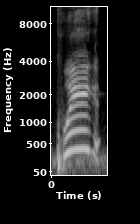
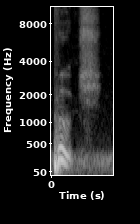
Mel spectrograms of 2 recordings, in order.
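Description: First: The name ends with a hard g sound. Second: The name ends with a ch sound. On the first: This is the common way people say it. "so it's Puig" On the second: The player himself says it this way. "but he says Pooch"

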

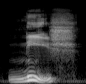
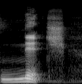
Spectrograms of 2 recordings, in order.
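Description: First: The word is said with a French pronunciation. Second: The word is said with an English pronunciation. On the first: This is a more recent pronunciation that became accepted. "another pronunciation that has been accepted for the last 50 to 60 years" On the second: This is the long-established traditional pronunciation. "the correct pronunciation is niche"

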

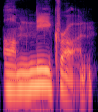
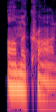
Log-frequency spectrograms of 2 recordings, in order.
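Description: First: The word has an N sound after the O. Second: The word has no N sound after the O. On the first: The speaker calls it wrong. "It's not Omnicron" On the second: The speaker calls it right. "There's no N, it's Omicron"

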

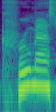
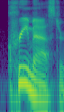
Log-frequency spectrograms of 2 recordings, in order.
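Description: First: The first syllable sounds like 'crew'. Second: The first syllable sounds like 'cre'. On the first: "So I'm saying it wrong" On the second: "C-R-E Master"

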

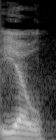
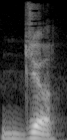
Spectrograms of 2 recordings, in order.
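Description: First: The word begins with a y sound. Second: The word begins with a j sound. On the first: The speaker calls it wrong. "that's not yo" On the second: The speaker calls it right. "With like a jo. J"

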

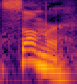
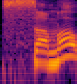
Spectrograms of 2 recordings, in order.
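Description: First: It is said in his own American accent. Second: It is said in a put-on Austrian accent.

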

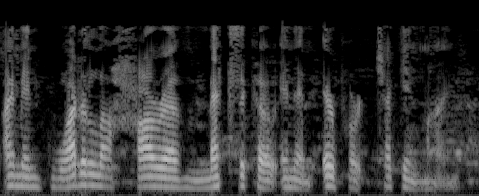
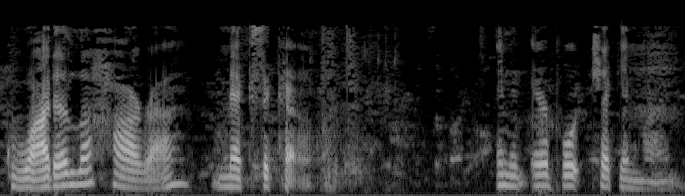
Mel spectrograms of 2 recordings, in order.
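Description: First: It is said at normal speed. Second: It is said very slowly.

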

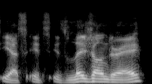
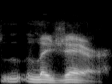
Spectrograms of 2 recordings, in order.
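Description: First: The final 'dre' of the name is pronounced. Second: The final 'dre' of the name is silent. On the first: The speaker calls it right. "But it's Legendre" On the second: The speaker calls it wrong. "like almost the whole end, D-R-E at the end was silent"

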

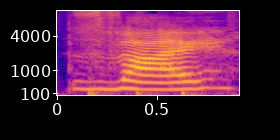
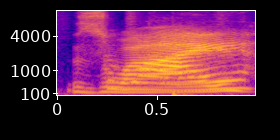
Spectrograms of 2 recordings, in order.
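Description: First: The W is pronounced like an English V. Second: The W is pronounced like an English W. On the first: The speaker calls it right. "Which is why it's zwei" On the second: The speaker calls it wrong. "instead of zwei"

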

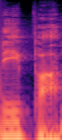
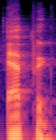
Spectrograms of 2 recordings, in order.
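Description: First: The word sounds like 'epoch', ending in 'ock'. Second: The word sounds like 'epic', ending in 'ick'. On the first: This is the British way to say it. "I've always said epoch" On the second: This is the American way to say it. "I heard you say epic the other day"

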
